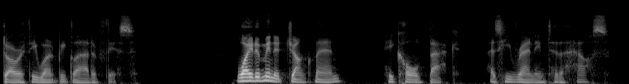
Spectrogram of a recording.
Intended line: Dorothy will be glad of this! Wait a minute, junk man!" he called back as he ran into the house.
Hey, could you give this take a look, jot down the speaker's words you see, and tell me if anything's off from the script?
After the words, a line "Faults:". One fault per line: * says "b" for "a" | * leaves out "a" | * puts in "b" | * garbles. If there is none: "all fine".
Dorothy won't be glad of this! Wait a minute, junk man!" he called back as he ran into the house.
Faults:
* says "won't" for "will"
